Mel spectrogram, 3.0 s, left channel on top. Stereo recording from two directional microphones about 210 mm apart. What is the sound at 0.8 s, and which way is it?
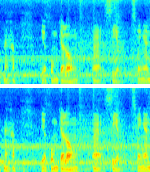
Speech, 15° right (ahead or behind).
